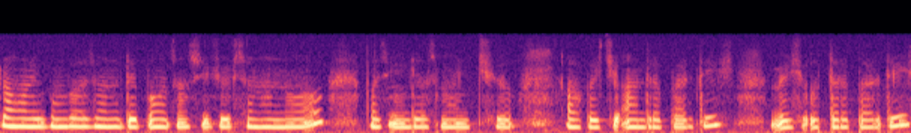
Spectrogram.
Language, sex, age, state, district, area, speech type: Kashmiri, female, 18-30, Jammu and Kashmir, Bandipora, rural, spontaneous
